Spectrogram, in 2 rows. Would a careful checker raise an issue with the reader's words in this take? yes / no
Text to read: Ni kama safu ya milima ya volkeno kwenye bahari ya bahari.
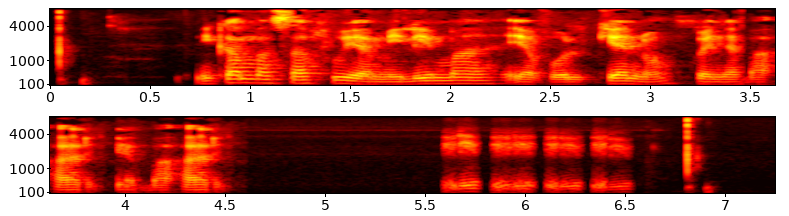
no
